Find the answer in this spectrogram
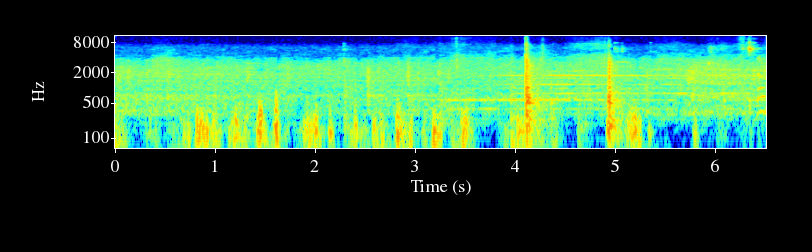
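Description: Irregular soft low thumps and knocks, with two sharp clicks about four and five seconds in, over faint held tones in the background.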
